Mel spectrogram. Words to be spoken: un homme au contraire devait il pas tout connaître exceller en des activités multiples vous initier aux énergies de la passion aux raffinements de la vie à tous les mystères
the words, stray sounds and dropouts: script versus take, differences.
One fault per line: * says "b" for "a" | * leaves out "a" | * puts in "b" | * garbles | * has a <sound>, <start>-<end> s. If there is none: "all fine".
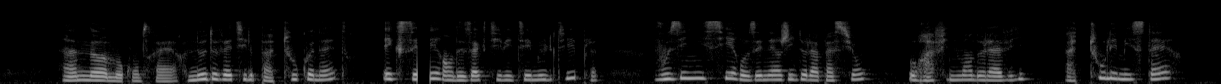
* puts in "ne"
* has a dropout, 4.2-4.3 s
